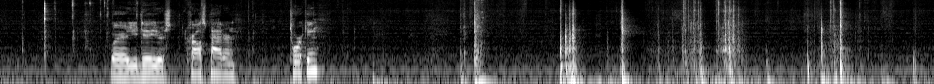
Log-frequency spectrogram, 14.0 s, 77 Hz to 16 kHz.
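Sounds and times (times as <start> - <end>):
tools and parts clunking: 6.9 - 7.6, 8.4 - 13.3
knocks and clicks: 8.4 - 13.0.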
